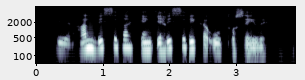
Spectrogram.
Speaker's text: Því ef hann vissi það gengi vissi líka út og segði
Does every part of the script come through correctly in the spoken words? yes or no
yes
